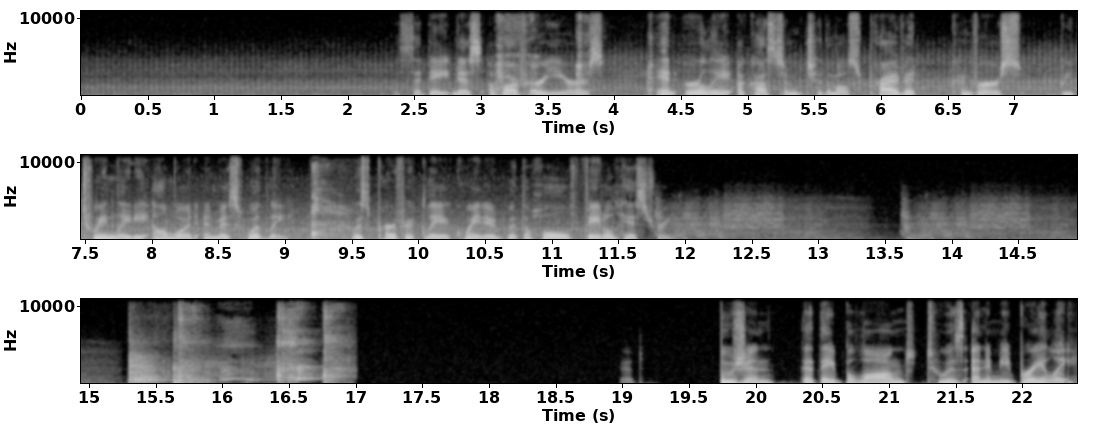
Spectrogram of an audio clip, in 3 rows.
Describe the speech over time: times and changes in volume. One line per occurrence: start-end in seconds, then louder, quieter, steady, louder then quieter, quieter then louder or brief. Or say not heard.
2.4-11.9 steady
19.7-22.3 brief.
